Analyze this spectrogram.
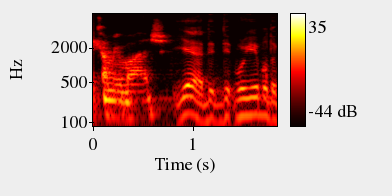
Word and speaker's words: Camerimage: The Polish say Camerimage.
